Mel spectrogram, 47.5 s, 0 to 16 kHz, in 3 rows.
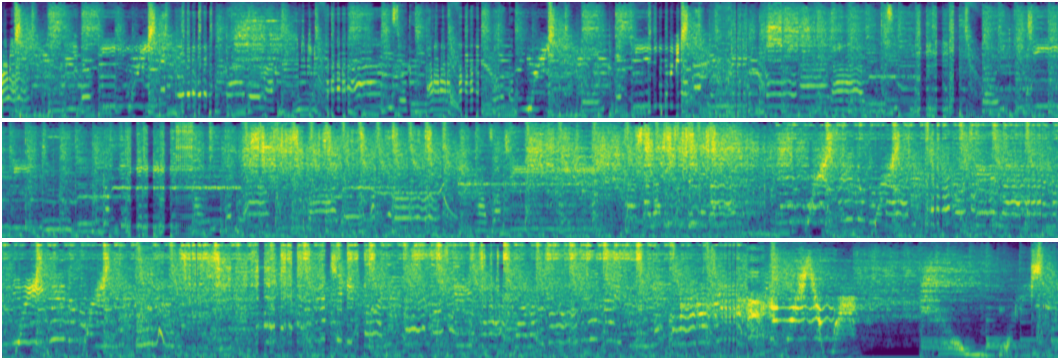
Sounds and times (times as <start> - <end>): Music: 0.0 - 47.5.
